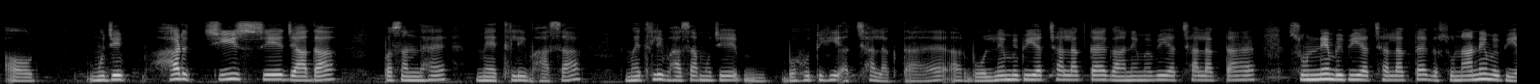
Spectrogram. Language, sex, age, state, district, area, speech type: Hindi, female, 45-60, Bihar, Darbhanga, rural, spontaneous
